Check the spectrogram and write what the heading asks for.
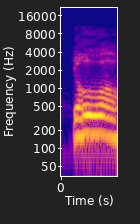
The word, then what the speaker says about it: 여호와: 그래서 그 YHWH라고 하는 이 자음에다가 아도나이에서 사용된 그 모음을 하나씩 붙여서 발음할 때 그때 나오는 발음이 여호와 혹은 야훼와 같은 이런 발음이 되는 거죠.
